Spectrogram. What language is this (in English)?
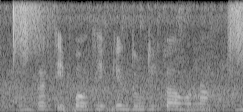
Bhojpuri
